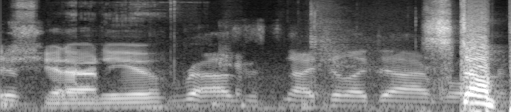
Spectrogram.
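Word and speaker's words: Ras Nsi: Rasnusai is the proper Hold on.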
